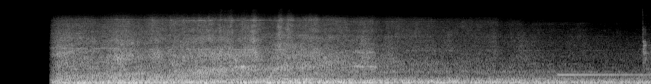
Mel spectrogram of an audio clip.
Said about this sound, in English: One of the great moments in the film is the landing scene where our main character is coming into Cincinnati.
